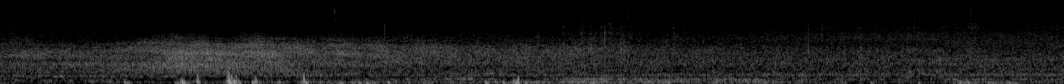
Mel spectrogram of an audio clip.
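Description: A honeybee swarm buzzing around its cluster in a tree as the branches are disturbed, with the buzzing and leaf rustle swelling about two seconds in. A few low knocks from the branches being handled come through in the first half.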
